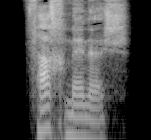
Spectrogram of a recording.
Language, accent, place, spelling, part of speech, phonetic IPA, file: German, Germany, Berlin, fachmännisch, adjective, [ˈfaxˌmɛnɪʃ], De-fachmännisch.ogg
- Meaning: expert; specialised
